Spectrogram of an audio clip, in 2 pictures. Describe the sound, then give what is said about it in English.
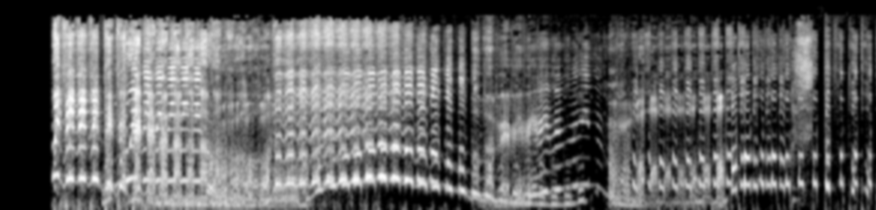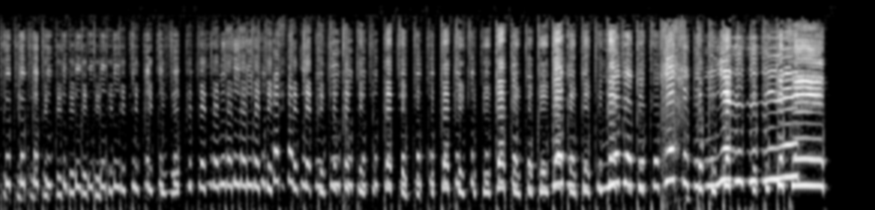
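A voice imitates a bunker alarm: loud swooping siren-like wails rising and falling, then a long, wavering, melodic warble that continues steadily for about ten seconds. “Uh, this bunker alarm is for you in three, two, one.”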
